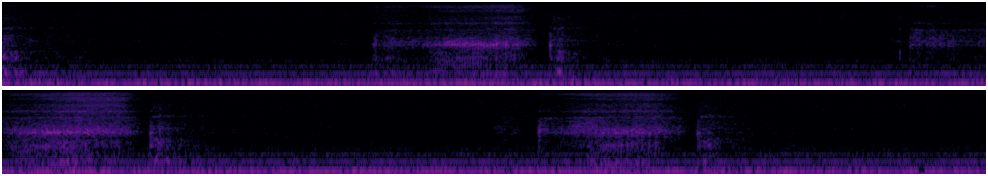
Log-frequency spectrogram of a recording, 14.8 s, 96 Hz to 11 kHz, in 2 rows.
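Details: Sleep snoring recorded with SnoreLab snoring app: three rough, loud snores about every four seconds, about 14 a minute, over a steady low hum.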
